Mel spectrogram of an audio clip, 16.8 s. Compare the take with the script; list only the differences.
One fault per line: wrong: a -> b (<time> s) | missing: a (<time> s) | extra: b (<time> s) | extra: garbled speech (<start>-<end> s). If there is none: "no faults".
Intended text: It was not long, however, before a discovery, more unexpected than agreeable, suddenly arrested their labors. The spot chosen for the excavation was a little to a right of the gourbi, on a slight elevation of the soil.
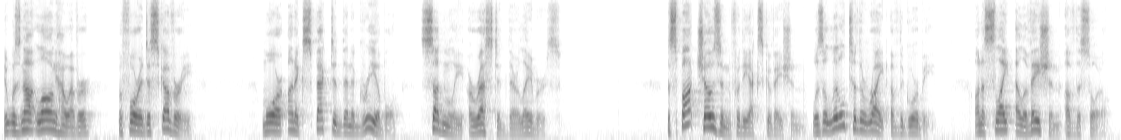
wrong: a -> the (12.8 s)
